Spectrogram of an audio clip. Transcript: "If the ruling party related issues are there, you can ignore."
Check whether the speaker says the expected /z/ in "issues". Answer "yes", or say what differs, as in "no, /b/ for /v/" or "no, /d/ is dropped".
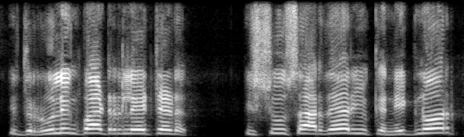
no, /s/ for /z/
